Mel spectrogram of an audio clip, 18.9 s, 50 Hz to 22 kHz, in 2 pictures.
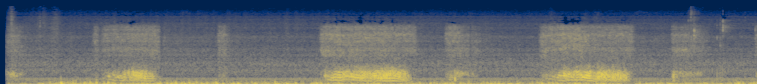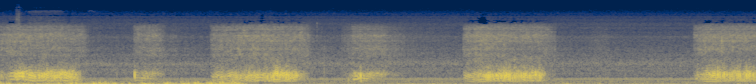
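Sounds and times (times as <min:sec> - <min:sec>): steady low rumble: 0:00.1 - 0:18.9
girl snoring: 0:01.2 - 0:02.0, 0:04.0 - 0:06.0, 0:06.8 - 0:08.8, 0:09.4 - 0:14.6, 0:15.2 - 0:16.4, 0:18.1 - 0:18.9.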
